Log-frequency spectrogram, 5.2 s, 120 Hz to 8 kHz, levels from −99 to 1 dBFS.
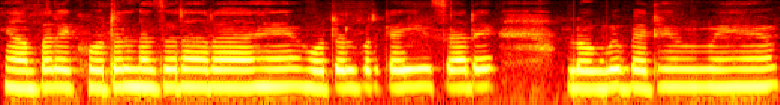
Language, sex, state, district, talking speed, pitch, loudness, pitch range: Hindi, female, Delhi, New Delhi, 195 wpm, 250 Hz, -11 LUFS, 245-255 Hz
